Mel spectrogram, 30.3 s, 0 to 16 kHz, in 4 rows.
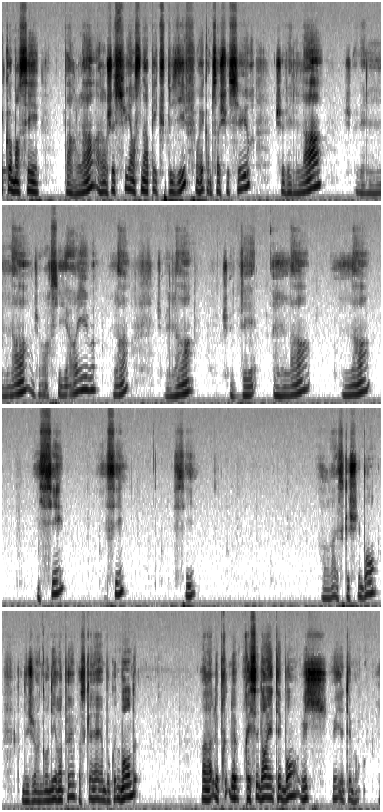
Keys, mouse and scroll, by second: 4.5 click, 6.0 click, 7.8 click, 9.6 click, 10.9 click, 13.4 click, 14.6 click, 15.9 click, 17.1 click, 18.3 click, 19.7 click, 23.0-23.7 scroll up 2, 30.1 click.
